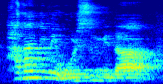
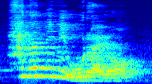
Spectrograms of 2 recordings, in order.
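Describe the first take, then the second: First: Said in the usual way. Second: Humble prayer. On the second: Acted. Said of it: "다윗과 같이".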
